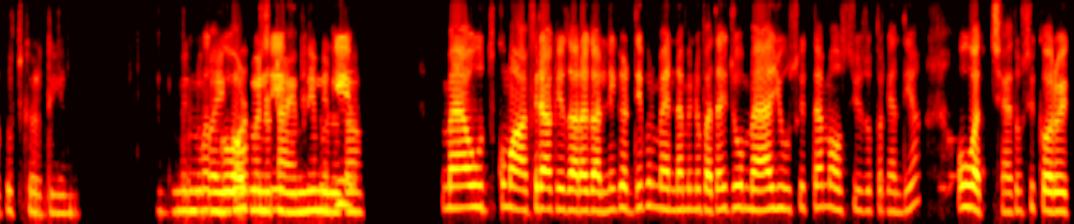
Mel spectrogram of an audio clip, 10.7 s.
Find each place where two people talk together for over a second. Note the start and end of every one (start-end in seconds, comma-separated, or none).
1.9-3.5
